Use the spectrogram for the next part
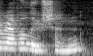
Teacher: When I say revolution, I am not stressing the syllable with the O.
